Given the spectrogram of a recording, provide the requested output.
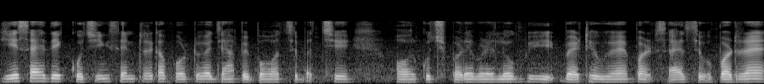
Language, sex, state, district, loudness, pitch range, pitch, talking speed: Hindi, male, Bihar, West Champaran, -20 LUFS, 120-130 Hz, 125 Hz, 225 wpm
